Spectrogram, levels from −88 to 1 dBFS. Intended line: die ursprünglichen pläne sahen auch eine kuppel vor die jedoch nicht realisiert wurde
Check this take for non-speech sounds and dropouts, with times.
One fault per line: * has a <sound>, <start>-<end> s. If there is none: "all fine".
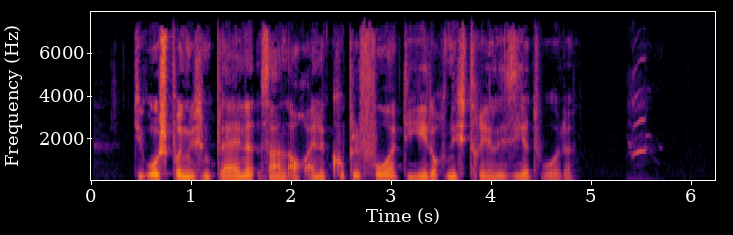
* has a squeak, 5.4-5.7 s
